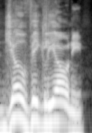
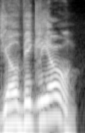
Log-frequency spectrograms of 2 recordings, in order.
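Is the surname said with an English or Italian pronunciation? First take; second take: Italian; English. First: The surname is said with an Italian pronunciation. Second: The surname is said with an English pronunciation. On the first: "I wanted to put the the Italian emphasis on it" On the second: "or maybe it's"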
